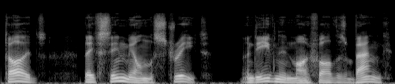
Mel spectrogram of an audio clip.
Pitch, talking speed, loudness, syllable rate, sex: 105 Hz, 195 wpm, -19 LUFS, 5.7 syllables/s, male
